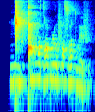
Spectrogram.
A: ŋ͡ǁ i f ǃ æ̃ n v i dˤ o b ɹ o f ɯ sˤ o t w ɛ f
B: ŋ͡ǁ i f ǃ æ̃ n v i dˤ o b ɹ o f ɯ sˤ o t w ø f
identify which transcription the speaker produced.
B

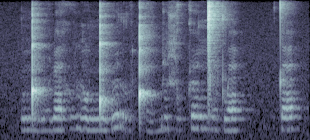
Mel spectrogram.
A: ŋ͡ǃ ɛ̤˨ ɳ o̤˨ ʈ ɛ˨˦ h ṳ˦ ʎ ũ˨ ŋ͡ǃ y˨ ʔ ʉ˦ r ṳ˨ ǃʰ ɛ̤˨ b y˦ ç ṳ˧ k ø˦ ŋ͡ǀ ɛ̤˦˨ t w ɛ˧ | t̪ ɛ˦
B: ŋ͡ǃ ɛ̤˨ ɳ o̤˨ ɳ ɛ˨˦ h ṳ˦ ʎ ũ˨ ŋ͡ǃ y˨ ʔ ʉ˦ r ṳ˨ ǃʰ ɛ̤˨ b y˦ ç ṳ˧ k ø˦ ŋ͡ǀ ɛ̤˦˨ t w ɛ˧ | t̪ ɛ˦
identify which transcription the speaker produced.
B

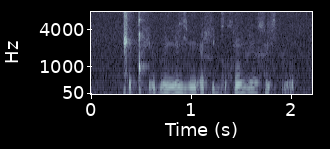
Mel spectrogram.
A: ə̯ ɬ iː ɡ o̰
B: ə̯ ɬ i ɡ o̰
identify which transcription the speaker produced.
B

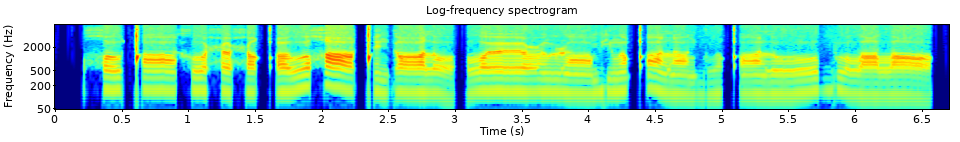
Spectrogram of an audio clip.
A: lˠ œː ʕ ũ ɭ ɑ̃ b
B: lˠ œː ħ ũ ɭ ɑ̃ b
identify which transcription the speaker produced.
A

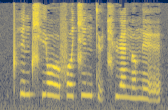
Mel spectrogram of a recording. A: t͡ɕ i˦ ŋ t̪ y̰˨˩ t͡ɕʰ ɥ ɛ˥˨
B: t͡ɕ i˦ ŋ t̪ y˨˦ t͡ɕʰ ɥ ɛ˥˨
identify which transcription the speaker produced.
A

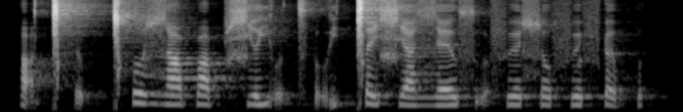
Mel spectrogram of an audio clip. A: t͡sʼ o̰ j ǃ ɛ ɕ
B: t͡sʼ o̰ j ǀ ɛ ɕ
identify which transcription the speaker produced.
B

